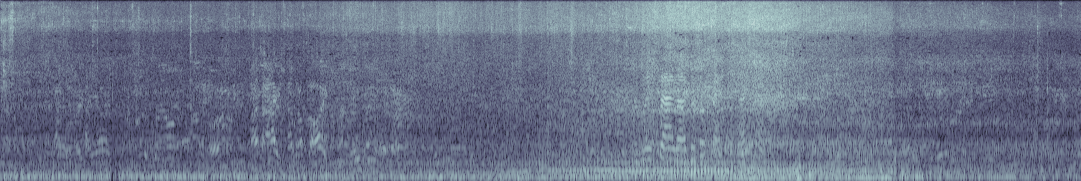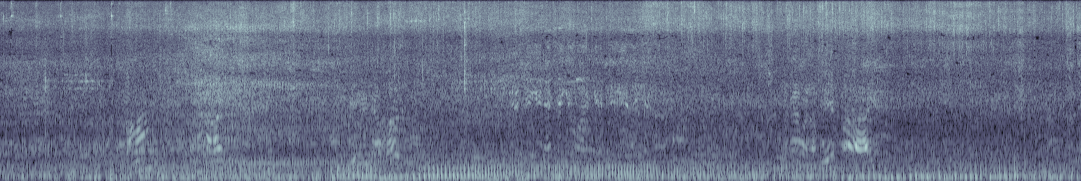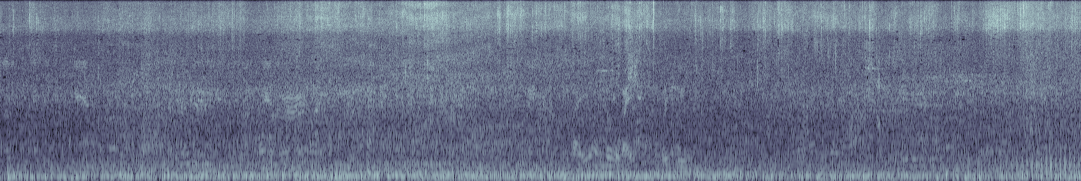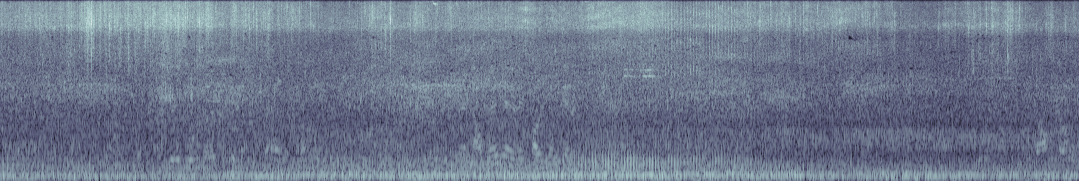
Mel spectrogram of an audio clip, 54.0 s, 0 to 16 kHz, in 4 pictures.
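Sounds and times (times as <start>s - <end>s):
people talking: 0.0s - 6.8s, 7.7s - 54.0s
rumble of passing vehicles: 0.0s - 54.0s.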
